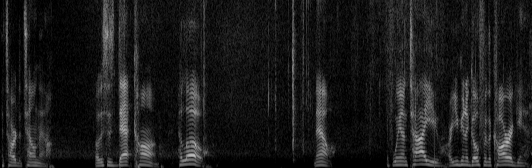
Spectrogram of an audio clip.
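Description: A man's voice: a little high, takes it slowly, long pauses, fairly bright tone, a little hiss or hum. A man playing an online roleplay game, chatting casually with a bantering, mock-tough manner and some swearing.

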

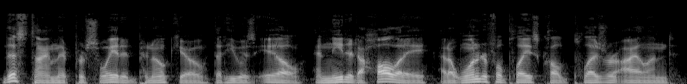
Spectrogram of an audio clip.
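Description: A man's voice: sits low, normal speed, no echo. An older man reading a children's story aloud as scripted narration. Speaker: storybook reader.

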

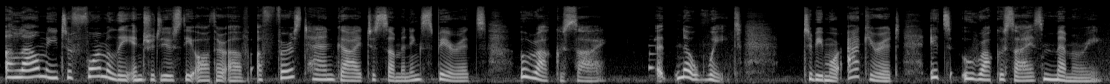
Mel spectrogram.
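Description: A woman voicing a sly, playful female fox priestess who teases in a smooth, poised manner. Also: medium pitch, big pitch swings, moderate pace, a little hiss or hum, lightly acted.

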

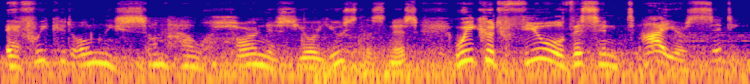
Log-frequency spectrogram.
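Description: An actor playing a smug, arrogant Norse god in a video game, mocking and haughty. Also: male voice, high voice, sing-song, moderate pace. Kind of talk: video game cutscene acting. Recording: noisy ambience behind dialogue.

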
